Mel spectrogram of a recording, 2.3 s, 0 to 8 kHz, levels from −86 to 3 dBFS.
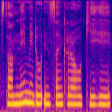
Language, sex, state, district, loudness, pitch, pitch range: Hindi, female, Arunachal Pradesh, Papum Pare, -11 LUFS, 225 Hz, 220-230 Hz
